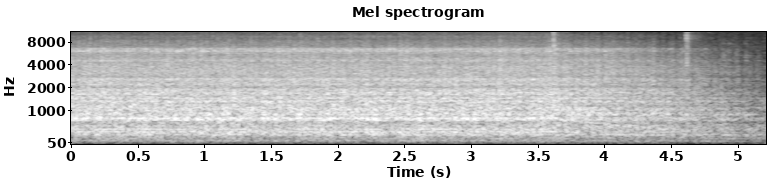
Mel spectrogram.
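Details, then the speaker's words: Restored 12-inch Atlas Craftsman lathe, power feed run with the quick-change gearbox at its finest feed: steady fast gear whir with even ticking about four per second; the feed train runs normally. "let it come to a stop we'll try the other direction and that sounds good too"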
